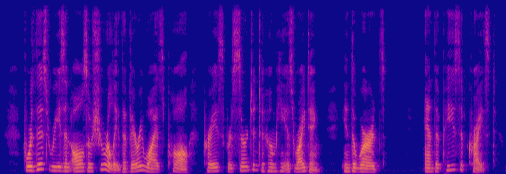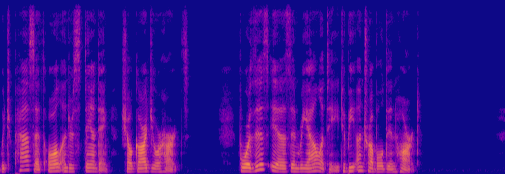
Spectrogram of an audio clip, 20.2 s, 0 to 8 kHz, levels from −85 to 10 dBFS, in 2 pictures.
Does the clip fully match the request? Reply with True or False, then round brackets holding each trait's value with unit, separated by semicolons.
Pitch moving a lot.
False (3.4 semitones)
